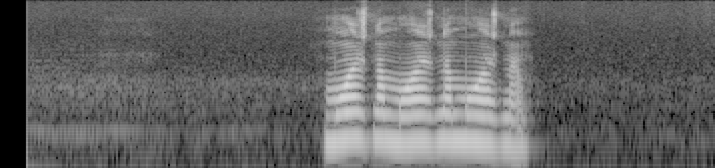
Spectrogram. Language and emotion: Russian, neutral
